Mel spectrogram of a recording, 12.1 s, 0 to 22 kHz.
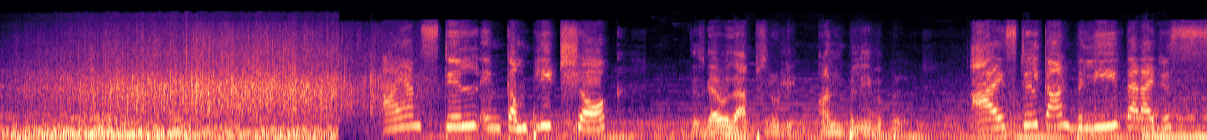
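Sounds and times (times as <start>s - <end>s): audience applauding: 0.0s - 4.3s
background music: 0.0s - 12.0s.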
